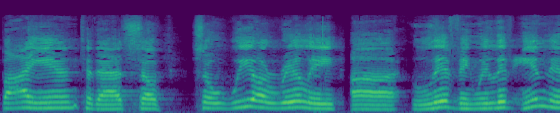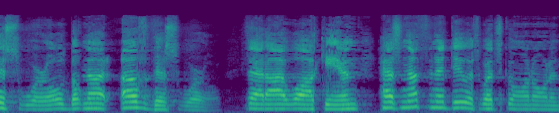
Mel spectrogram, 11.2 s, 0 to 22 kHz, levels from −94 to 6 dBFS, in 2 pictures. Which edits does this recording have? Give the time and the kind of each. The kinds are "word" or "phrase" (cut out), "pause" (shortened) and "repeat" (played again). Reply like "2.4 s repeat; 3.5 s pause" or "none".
3.4 s pause; 6.4 s word; 8.0 s phrase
